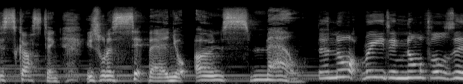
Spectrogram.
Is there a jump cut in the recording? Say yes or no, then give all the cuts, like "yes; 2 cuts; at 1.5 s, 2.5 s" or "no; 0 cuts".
no; 0 cuts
